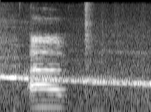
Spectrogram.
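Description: A fire truck siren wails past outside, holding a steady high tone with a brief, brassy blast layered over it early on, loud and continuous through the short moment.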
